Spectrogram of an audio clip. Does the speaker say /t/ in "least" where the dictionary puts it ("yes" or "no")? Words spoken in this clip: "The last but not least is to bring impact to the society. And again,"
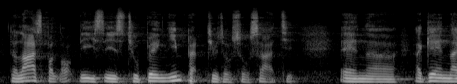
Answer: no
